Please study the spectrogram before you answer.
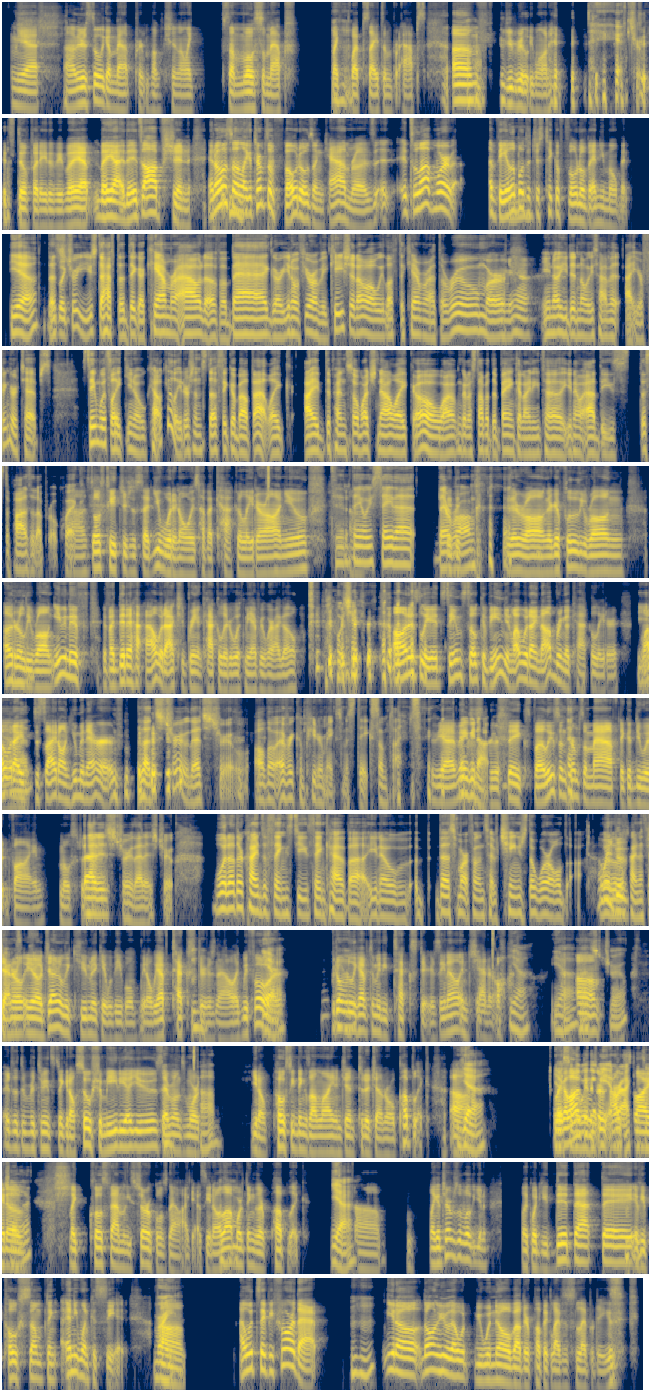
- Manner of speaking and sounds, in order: chuckle; laughing while speaking: "it"; chuckle; other background noise; tsk; chuckle; laughing while speaking: "Would you?"; laugh; laugh; laughing while speaking: "sometimes"; unintelligible speech; chuckle; chuckle; chuckle
- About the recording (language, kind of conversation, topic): English, unstructured, How have smartphones changed the world?
- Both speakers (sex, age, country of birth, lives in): female, 50-54, United States, United States; male, 20-24, United States, United States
